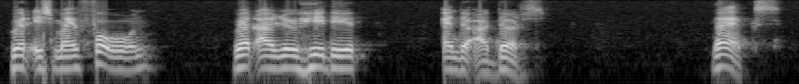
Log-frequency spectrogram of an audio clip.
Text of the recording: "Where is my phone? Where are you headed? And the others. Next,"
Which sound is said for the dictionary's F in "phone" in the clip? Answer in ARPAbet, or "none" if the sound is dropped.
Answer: F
